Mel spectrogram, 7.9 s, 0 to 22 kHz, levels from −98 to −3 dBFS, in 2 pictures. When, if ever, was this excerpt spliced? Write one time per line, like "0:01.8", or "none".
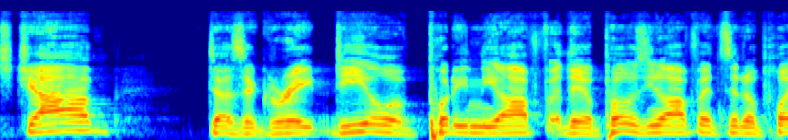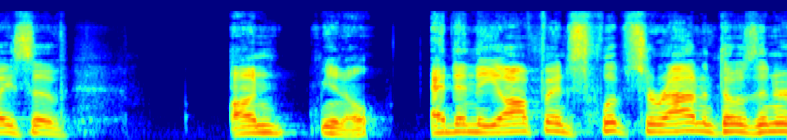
0:05.9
